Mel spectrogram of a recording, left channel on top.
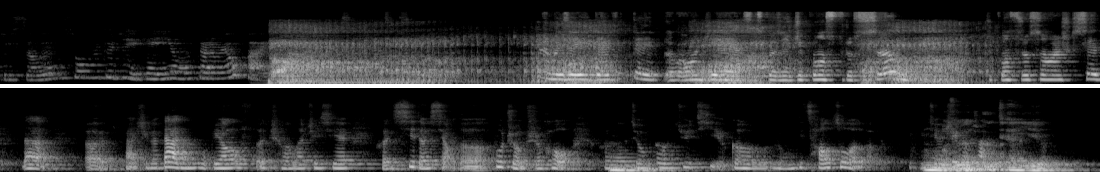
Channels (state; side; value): different; both; correlation -0.01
